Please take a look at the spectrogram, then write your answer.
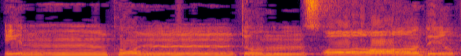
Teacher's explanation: ساکن کے اظہار ہے، جلدی پڑھیں گے، ان کنتم صادقین، صاد کو موٹا کر کے پڑھیں گے، 1 سیکنڈ کھینچیں گے ، کھڑا زبر ہے، قاف کو موٹا کر کے پڑھیں گے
